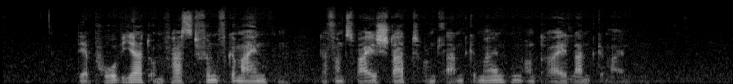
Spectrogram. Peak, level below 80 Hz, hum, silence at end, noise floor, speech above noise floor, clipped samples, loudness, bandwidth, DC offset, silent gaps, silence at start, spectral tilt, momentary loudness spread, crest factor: -6 dBFS; -58 dBFS; none; 0.85 s; -55 dBFS; 25 dB; under 0.1%; -28 LUFS; 16.5 kHz; under 0.1%; none; 0.8 s; -2.5 dB/octave; 19 LU; 26 dB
